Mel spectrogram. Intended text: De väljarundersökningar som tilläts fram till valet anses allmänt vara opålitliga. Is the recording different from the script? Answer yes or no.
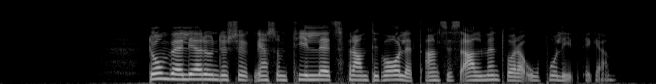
no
